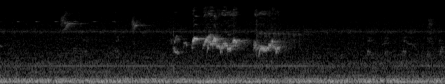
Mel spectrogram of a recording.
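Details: Red-whiskered bulbul, white-cheeked type, in trap fighting against a decoy bird; one dense, scratchy warbled phrase near the middle, plus a couple of faint thin notes, over low background noise.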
